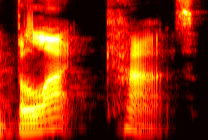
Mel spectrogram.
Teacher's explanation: that common C Sound is only sounded out once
